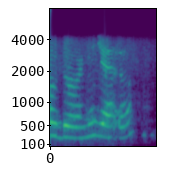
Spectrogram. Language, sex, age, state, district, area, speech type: Kannada, female, 18-30, Karnataka, Chitradurga, rural, conversation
